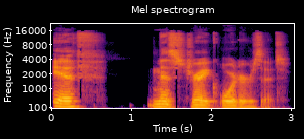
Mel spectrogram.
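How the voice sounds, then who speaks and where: A man playing a tabletop roleplaying game, speaking in character with measured wording. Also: medium pitch, animated. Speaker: tabletop game player speaking as an android crew member.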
